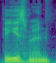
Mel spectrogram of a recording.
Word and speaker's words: Theismann: Growing up, his dad was very firm that their last name was pronounced Thiesman.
